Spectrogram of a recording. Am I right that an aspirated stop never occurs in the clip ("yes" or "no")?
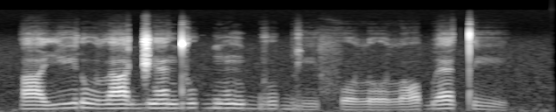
yes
